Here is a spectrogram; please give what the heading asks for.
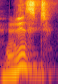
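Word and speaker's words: wrist: সেই রিস্ট দেখো রিস্ট W দিয়ে শুরু হচ্ছে কিন্তু কিন্তু বানান উচ্চারণের সময় কিন্তু তখন আর উচ্চারণ হচ্ছে রিস্ট, যেমন রং, রং মানে ভুল, কখনোই ডব্লুটা আসছেই না, রং মানে ভুল।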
